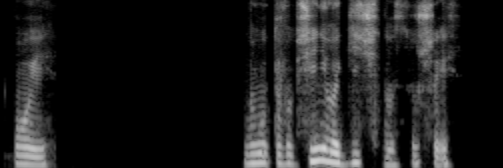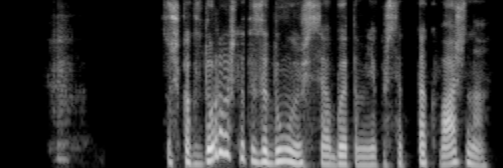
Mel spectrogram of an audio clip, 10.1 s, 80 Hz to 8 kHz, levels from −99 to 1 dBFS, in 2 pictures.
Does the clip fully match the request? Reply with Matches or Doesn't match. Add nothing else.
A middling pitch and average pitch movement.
Matches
